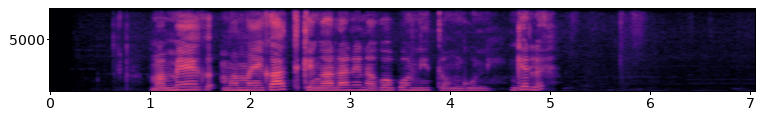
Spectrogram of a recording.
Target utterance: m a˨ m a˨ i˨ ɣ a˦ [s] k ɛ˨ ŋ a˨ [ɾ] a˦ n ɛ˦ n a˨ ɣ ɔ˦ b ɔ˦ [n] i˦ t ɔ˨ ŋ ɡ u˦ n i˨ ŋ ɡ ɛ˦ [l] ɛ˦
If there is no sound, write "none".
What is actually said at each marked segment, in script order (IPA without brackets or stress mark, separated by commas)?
t, l, n, l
